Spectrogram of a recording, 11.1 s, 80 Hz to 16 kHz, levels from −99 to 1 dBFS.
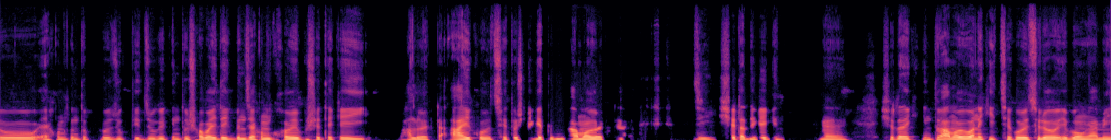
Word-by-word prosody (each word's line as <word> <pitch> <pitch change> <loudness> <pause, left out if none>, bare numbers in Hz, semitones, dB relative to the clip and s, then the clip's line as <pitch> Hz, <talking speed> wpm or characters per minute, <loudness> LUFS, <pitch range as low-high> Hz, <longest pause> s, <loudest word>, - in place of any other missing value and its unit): তো, 145 - 0 0.4
এখন 145 +2 -7
কিন্তু 155 +1 -5
প্রযুক্তির 155 +3 -6
যুগে 160 +1 -2
কিন্তু 160 0 -7
সবাই 140 0 +3
দেখবেন 140 +1 +1
যে - - +4
এখন 140 +1 +1
ঘরে 130 0 +5
বসে 135 - -4
থেকেই, 135 +1 -1 0.5
ভালো 130 +1 -1
একটা - - -13 0.2
আয় 130 - +6
করছে। 120 -1 -3
তো - - -2
সেক্ষেত্রে 135 0 -1
কিন্তু 135 0 -3
আমারও 130 +1 +6
একটা - - -16 0.8
জি 115 - -3 0.2
সেটা 140 0 +1
দেখে 135 +1 -1
কিন 125 - -7 0.4
হ্যাঁ 120 -1 -1 0.4
সেটা 145 +4 0
দেখে 175 0 -2
কিন্তু 210 0 -6
আমারও 165 +2 +6
অনেক 160 -2 +1
ইচ্ছে 145 +4 -4
করেছিল 140 -1 +4 0.2
এবং 130 0 +3 0.2
আমি 120 0 +1
140 Hz, 195 wpm, -23 LUFS, 130-150 Hz, 0.8 s, আয়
